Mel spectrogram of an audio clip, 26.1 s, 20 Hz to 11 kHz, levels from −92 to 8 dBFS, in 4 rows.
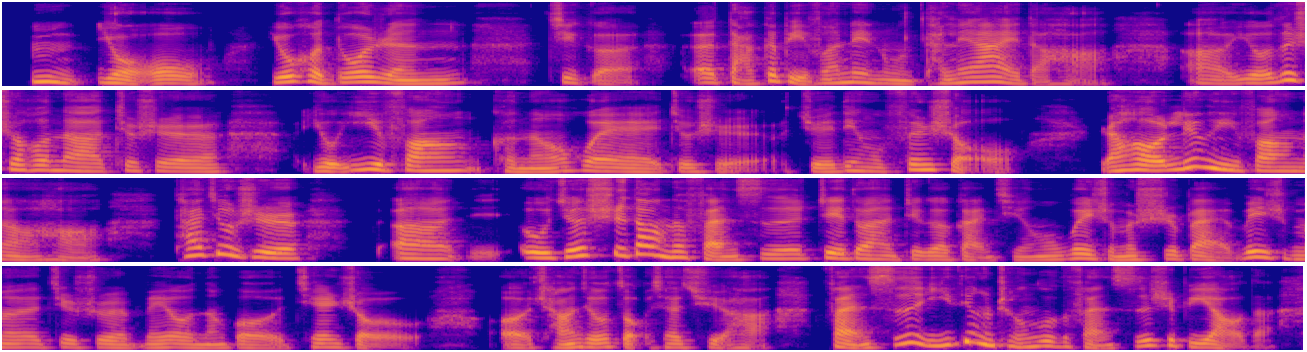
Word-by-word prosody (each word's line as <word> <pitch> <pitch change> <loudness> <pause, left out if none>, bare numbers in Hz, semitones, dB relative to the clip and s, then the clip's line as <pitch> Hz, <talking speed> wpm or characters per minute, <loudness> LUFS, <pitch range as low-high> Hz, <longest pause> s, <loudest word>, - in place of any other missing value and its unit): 嗯。 205 -6 +2
有， 145 -1 +1 0.3
有 195 +3 +6
很 210 - +2
多 190 +2 +4
人， 140 0 0 0.4
这 - - -3
个 - - -6 0.3
呃， 175 - +1
打 180 +2 -3
个 235 - +2
比 210 - +1
方 155 +2 -3
那 180 -3 0
种 140 -3 -4
谈 145 - -6
恋 185 +4 +1
爱 200 -6 +4
的 - - -8
哈。 - - -10 0.4
呃， 140 -3 -5
有 155 +3 0
的 275 - +4
时 220 -5 +1
候 190 0 0
呢， 160 -4 +1
就 170 +3 -7
是 140 -4 -2 0.4
有 150 -2 +1
一 210 +9 +3
方 175 -3 +2
可 140 - -7
能 130 +4 -1
会 145 -7 0
就 140 -1 -4
是 135 - -9
决 135 -1 -2
定 155 -2 -4
分 205 +9 +2
手， 205 - -3 0.4
然 170 +2 +3
后 190 -3 +8
另 270 +8 +5
一 205 -5 +3
方 160 -2 +1
呢 135 -4 -4
哈， 120 -2 -9 0.3
他 290 +3 +2
就 310 -1 +2
是 200 -7 +4 0.4
呃， 170 -3 +1
一 - - -16 0.2
我 200 - +7
觉 240 +6 +5
得 280 - +7
适 300 0 +2
当 320 -3 +6
地 225 - +3
反 130 -12 +2
思 170 +5 -2
这 175 +2 +3
段 155 -5 0
这 145 +2 -6
个 140 -1 -1
感 110 -4 -5
情 125 +4 -6
为 180 +2 +2
什 145 -5 -5
么 135 - 0
失 140 +4 -4
败， 150 0 -1
为 220 +3 +4
什 195 -6 -7
么 145 -1 -3
就 140 +1 -6
是 135 -2 -4
没 135 - -3
有 140 -1 -1
能 125 0 -4
够 120 -2 -4
牵 150 -2 -3
手 - - -5 0.4
呃， - - -1
长 135 +1 0
久 150 0 +1
走 160 - -2
下 140 +2 -4
去 135 0 -6
哈。 - - -8 0.3
反 - - +5
思， 270 - +1
一 220 +3 +1
定 275 -4 +5
程 180 -6 -2
度 195 - +1
的 170 - -7
反 135 -8 -3
思 185 - -1
是 215 0 -1
必 155 - -2
要 145 -3 +1
的。 - - -15
160 Hz, 235 characters per minute, -22 LUFS, 135-195 Hz, 0.4 s, 后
